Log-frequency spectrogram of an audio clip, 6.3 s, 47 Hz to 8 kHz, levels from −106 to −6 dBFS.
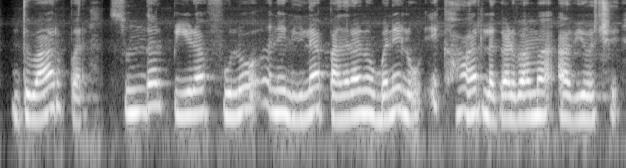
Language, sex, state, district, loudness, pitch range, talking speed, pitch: Gujarati, female, Gujarat, Valsad, -16 LUFS, 220-255 Hz, 145 wpm, 235 Hz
